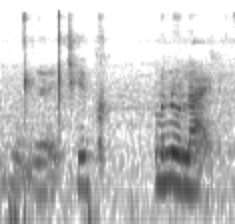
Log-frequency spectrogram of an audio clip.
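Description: A few sharp clicks in the first second, then a young girl's voice speaking briefly near the end.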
